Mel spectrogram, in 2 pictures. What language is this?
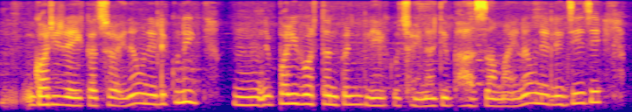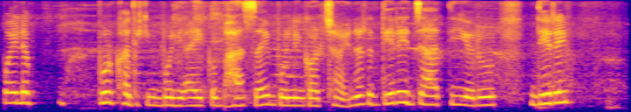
Nepali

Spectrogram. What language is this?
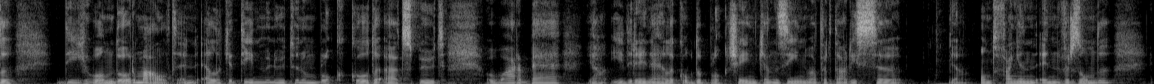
Dutch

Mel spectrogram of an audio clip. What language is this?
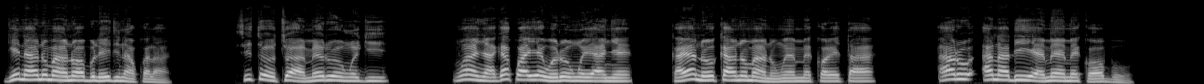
Igbo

